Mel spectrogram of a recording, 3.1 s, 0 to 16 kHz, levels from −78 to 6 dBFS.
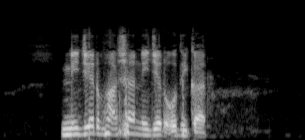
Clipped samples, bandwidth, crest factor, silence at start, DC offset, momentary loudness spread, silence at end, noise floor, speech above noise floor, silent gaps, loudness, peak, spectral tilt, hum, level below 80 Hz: under 0.1%; 7.4 kHz; 16 dB; 0.6 s; under 0.1%; 5 LU; 1 s; -61 dBFS; 48 dB; none; -14 LUFS; 0 dBFS; -6.5 dB/octave; none; -50 dBFS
